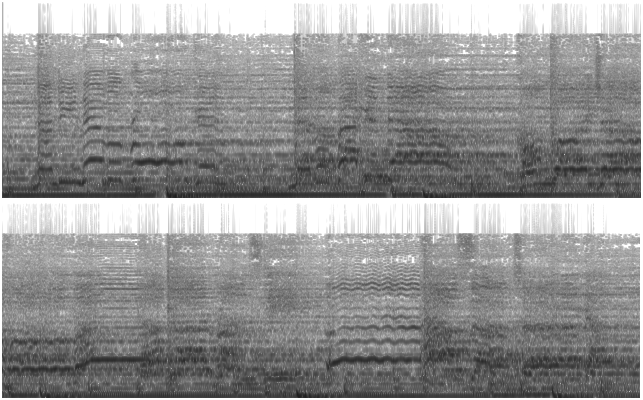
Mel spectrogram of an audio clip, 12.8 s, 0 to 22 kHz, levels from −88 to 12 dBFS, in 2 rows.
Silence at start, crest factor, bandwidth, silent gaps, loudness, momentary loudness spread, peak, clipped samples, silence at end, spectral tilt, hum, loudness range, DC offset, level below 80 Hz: 0 s; 8 dB; 11.5 kHz; none; -9 LUFS; 2 LU; 0 dBFS; 1%; 0 s; -5.5 dB/octave; none; 1 LU; under 0.1%; -12 dBFS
